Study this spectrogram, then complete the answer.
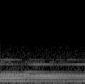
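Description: Steady rain falling in the video game Trails Through Daybreak, a continuous even hiss with a low tonal hum running beneath it, no voices.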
